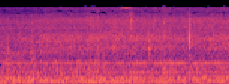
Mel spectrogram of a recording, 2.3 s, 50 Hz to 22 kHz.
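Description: Canon iR 2318 photocopier running a copy job: a steady whir of its motors and rollers with a faint high tone, and a light click near the end as a printed sheet starts to feed out of the exit rollers.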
